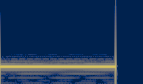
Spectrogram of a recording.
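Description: Steady, loud electronic test tone at one pitch, the tone that goes with colour bars, starting with a click and cutting off sharply with a click near the end.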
